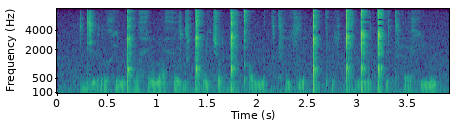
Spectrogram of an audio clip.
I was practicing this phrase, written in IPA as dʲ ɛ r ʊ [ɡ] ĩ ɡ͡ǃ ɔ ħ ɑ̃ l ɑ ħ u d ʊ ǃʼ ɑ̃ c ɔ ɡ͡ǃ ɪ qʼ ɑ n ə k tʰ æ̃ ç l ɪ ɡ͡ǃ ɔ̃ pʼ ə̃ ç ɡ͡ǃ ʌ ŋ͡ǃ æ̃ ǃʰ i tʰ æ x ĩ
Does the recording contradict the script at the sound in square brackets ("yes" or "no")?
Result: yes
